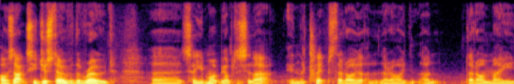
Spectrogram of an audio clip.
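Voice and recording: A fairly quick pace and a slightly mellow tone, with little pitch movement. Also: man, fairly low pitch for a man.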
